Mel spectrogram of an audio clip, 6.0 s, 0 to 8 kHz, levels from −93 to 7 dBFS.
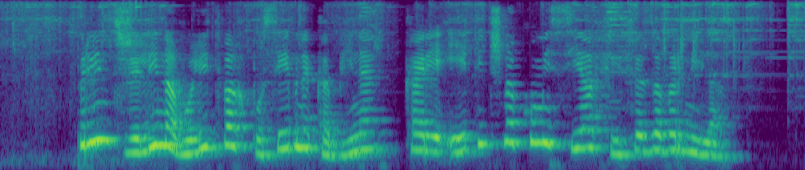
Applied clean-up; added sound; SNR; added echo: none; Cutlery, silverware; 19 dB; none.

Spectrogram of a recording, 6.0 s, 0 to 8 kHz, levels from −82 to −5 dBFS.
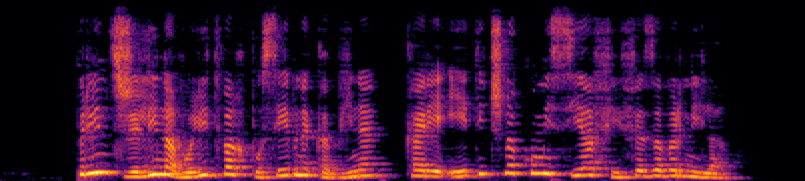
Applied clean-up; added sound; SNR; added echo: none; none; none; none.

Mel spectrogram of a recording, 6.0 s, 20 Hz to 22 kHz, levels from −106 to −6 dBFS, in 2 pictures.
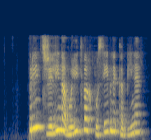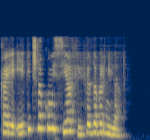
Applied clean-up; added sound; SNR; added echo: neural mask model DeepFilterNet 3.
